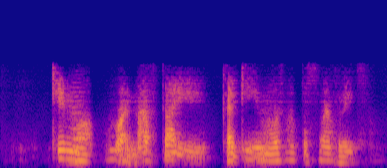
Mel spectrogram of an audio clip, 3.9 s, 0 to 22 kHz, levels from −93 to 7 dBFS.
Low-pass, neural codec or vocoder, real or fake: 5.4 kHz; codec, 44.1 kHz, 0.9 kbps, DAC; fake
